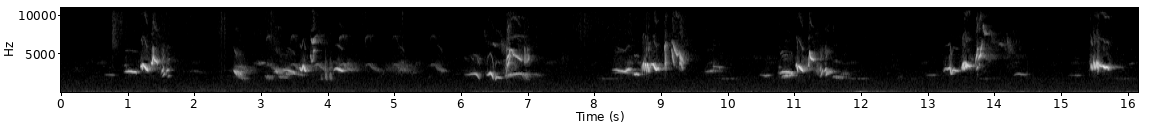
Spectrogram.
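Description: A songbird singing short phrases of quick chirps and trills, about seven phrases, one every two to three seconds, with quiet gaps between.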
